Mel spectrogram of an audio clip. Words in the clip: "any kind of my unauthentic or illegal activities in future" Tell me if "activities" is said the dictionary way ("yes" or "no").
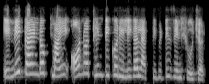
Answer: no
